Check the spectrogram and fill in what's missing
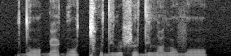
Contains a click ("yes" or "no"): yes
